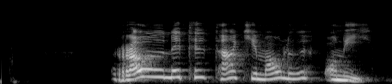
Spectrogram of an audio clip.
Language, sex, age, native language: Icelandic, female, 60-69, Icelandic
